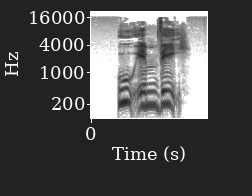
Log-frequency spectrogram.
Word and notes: UMV: ˈuˀˈεmˈveˀ; uεmˈveˀ

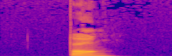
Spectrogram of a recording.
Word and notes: bong: ˈbʌŋ; ˈbʌŋː

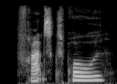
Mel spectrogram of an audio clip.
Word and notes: fransksproget: -ˌsbʁɔːwəð; ˌsbʁɔˀwəð

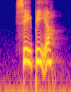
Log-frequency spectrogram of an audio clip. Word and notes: CB'er: ˈseˀˈbeˀʌ; seˈbeˀʌ

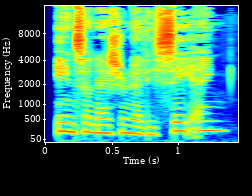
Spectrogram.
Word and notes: internationalisering: [ ˈentʌnaɕonaliˌseˀɐ̯eŋ ]

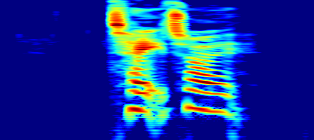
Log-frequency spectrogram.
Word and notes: tagtøj: ˈtæˀ-; ˈta-

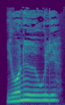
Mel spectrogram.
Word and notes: jordnøddeolie: ˈjoɐ̯nøðə-

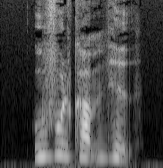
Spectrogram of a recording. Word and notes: ufuldkommenhed: ˈufulˌkʌmˀənˌheðˀ; ufulˈkʌmˀənˌheðˀ

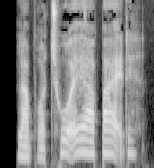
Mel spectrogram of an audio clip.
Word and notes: laboratoriearbejde: lɑboʁɑˈtoɐ̯ˀjə-; labo-

